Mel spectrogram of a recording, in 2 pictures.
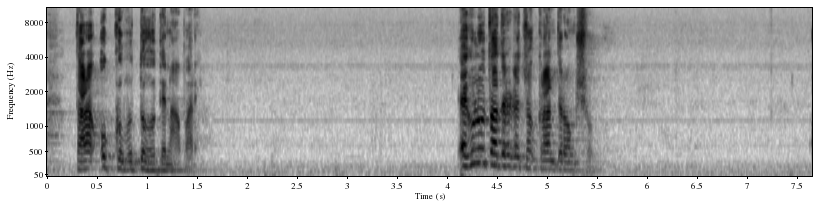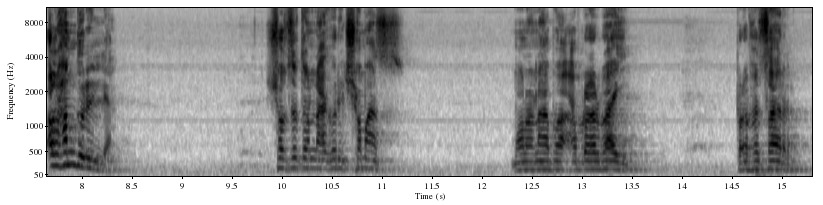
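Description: An elderly man preaches forcefully through a microphone and loudspeakers, in short bursts with pauses.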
